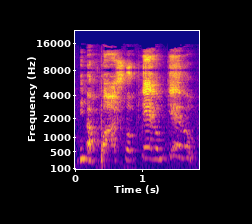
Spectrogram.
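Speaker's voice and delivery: high, frantic shouts; wild high-pitched cheering on; excited yelling. Real, not acted. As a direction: urge the chase at full pitch. Frantic shouting during play.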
